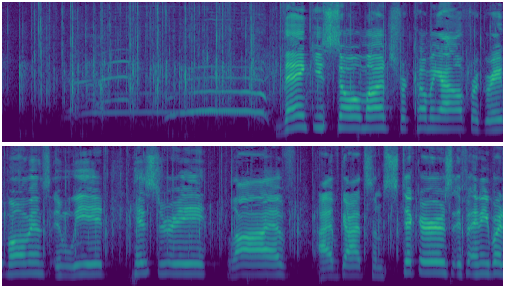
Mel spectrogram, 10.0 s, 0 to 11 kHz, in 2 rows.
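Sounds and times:
audience applause: 0.0 - 10.0
audience cheers and whoops: 0.6 - 2.8
speech: 2.8 - 10.0.

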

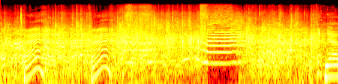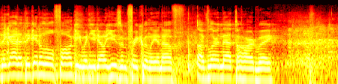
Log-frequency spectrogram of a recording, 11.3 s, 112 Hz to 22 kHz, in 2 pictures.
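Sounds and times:
laughter: 0.0 - 7.6, 10.1 - 11.2
crowd chatter in a noisy room: 0.0 - 11.2
loud air horn blast: 2.0 - 4.3
speech: 5.4 - 11.0.

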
